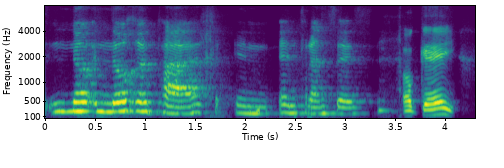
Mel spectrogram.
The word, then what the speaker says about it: Nos Repaires: llama Nuestras Guaridas, que si me ayudas a pronunciarlo en francés estaría genial para no verme mal. It's no repart en francés.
